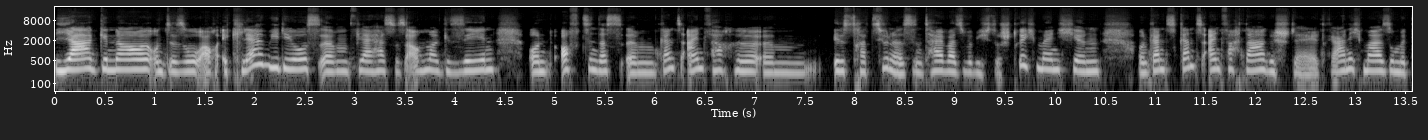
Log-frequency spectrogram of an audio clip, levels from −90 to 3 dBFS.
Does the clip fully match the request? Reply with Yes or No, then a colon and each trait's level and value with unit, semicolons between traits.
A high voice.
Yes: high, 245 Hz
